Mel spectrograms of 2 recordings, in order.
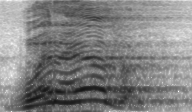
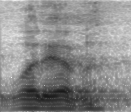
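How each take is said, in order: First: Firm, generous "Whatever." meaning anything at all; grand emphatic whatever. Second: Imitating a son's shrug of a "whatever."; teen's dismissive whatever. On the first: Acted. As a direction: give "Whatever." as God's all-covering promise. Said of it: "but God just says". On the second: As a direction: toss off "whatever." like a sulky son. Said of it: "till my son started using it".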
